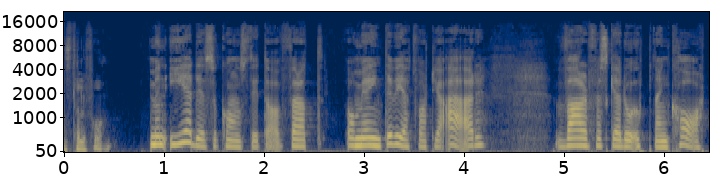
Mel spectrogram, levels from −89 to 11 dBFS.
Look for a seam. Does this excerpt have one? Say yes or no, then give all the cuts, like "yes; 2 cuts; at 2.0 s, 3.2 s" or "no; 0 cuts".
no; 0 cuts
